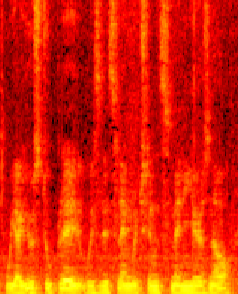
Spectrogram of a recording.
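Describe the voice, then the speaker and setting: The speech is monotone with flat intonation, and audible room echo surrounds it. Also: man. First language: not English. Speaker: jazz saxophonist and researcher. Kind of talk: lecture. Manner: halting, many fillers.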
